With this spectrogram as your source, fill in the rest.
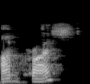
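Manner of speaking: normal talking voice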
